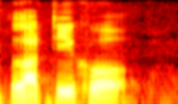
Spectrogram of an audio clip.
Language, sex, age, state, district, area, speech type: Bodo, male, 30-45, Assam, Kokrajhar, rural, read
